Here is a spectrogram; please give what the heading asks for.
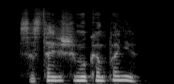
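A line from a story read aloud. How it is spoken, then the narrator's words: Whispered question. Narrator (Russian): шепотом спрашивает она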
